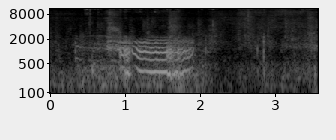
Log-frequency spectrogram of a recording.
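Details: Border Collie puppy, one week old, from a litter: a drawn-out whining cry of about one second with clear harmonic bands, rising then gently falling before trailing off, over a quiet indoor background.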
